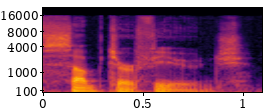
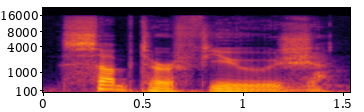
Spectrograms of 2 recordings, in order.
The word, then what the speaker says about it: subterfuge: Mystery and spy novels abound with myriad examples of the art of subterfuge. Be careful not to soften the G in this word and say subterfuge. The fuge should rhyme with huge.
